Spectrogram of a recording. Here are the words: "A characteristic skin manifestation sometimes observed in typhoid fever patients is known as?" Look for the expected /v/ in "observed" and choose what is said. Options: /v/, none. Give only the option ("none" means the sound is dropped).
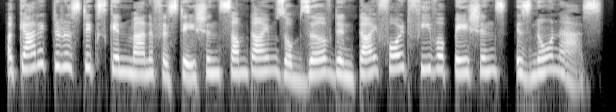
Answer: /v/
